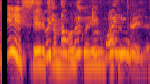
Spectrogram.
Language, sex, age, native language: Icelandic, female, 11, Icelandic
